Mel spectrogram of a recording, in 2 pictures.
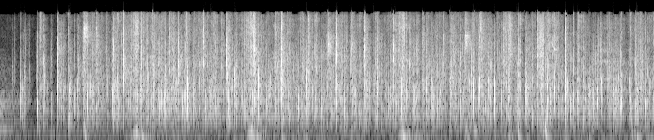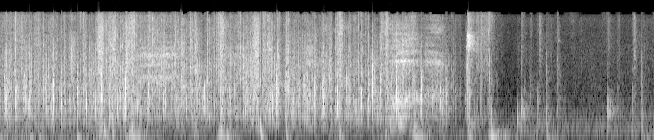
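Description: A room full of people applauding, a dense steady patter of many hands clapping that dies away about eleven seconds in.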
